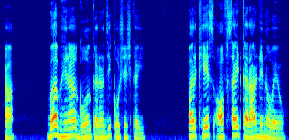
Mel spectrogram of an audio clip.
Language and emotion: Sindhi, neutral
